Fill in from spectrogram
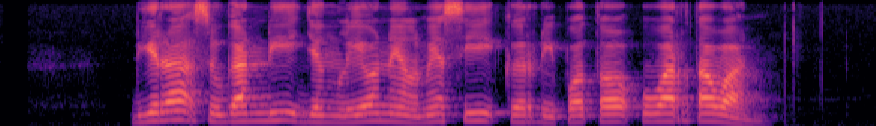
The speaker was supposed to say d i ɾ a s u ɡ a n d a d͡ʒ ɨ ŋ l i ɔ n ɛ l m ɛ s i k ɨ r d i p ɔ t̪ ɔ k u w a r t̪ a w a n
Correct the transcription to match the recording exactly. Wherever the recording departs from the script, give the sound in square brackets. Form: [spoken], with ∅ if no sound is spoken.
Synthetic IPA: d i ɾ a s u ɡ a n d [i] d͡ʒ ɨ ŋ l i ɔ n ɛ l m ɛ s i k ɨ r d i p ɔ t̪ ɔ k u w a r t̪ a w a n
